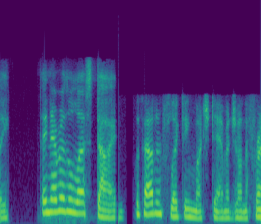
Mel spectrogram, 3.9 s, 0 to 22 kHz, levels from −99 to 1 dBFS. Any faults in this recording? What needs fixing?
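A handover gap opens at 1.72 s: the call was passed from one network to another, and for 60 ms, until 1.78 s, no speech frames arrived at all. The speech fades out within a few tens of milliseconds and drops to silence until the new link begins delivering, so whatever was said in that window is simply gone. A make-before-break handover, with the target link established before the old one is released, would prevent it.

Immediately after, at 1.78 s, comes a fallback to narrowband: the call dropped from wideband AMR, sounding like the 12.65 kbit/s mode, to an older narrowband codec, most likely AMR-NB at around 12.2 kbit/s. From there to the end, nothing above 4 kHz survives. The clear, airy wideband quality of the first 1.7 s gives way to a duller, rougher, telephone-like sound. Ensuring the target network supports AMR-WB end to end would keep the call in HD Voice.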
